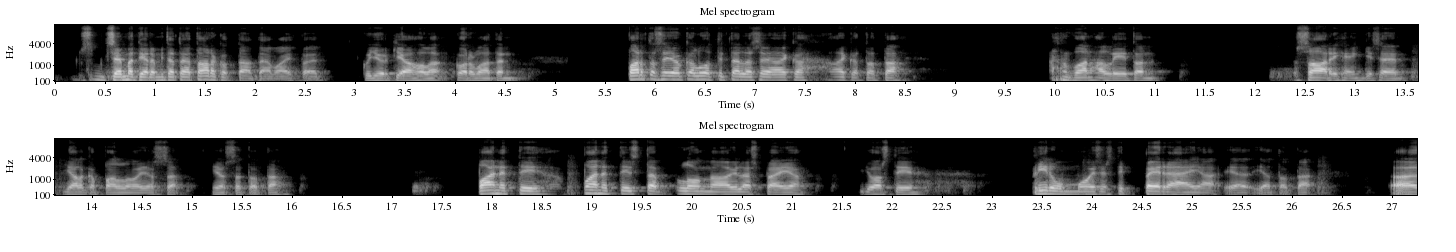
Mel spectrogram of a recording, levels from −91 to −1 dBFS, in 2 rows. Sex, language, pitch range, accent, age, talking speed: male, Finnish, 105-135 Hz, native, 30-49, 90 wpm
